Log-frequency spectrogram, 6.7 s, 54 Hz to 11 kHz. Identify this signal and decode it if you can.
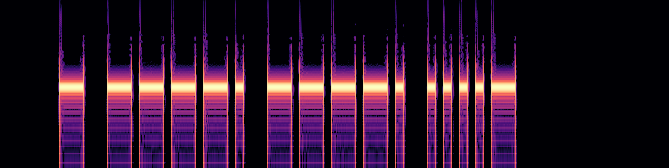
Morse code, heard as a keyed tone, about 15 wpm, 700 Hz. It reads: T994
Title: Numbers - Contest Style - 4-Digit 15wpm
